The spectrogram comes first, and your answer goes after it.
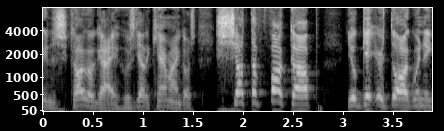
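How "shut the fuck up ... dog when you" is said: retold angry shout. Chicago officer silencing the dog owner, retold angry shout. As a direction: shout her down, imitating the officer.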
